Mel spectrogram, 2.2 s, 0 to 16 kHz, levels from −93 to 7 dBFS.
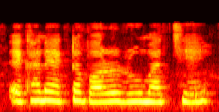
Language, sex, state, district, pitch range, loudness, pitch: Bengali, female, West Bengal, Alipurduar, 250-280 Hz, -12 LUFS, 260 Hz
